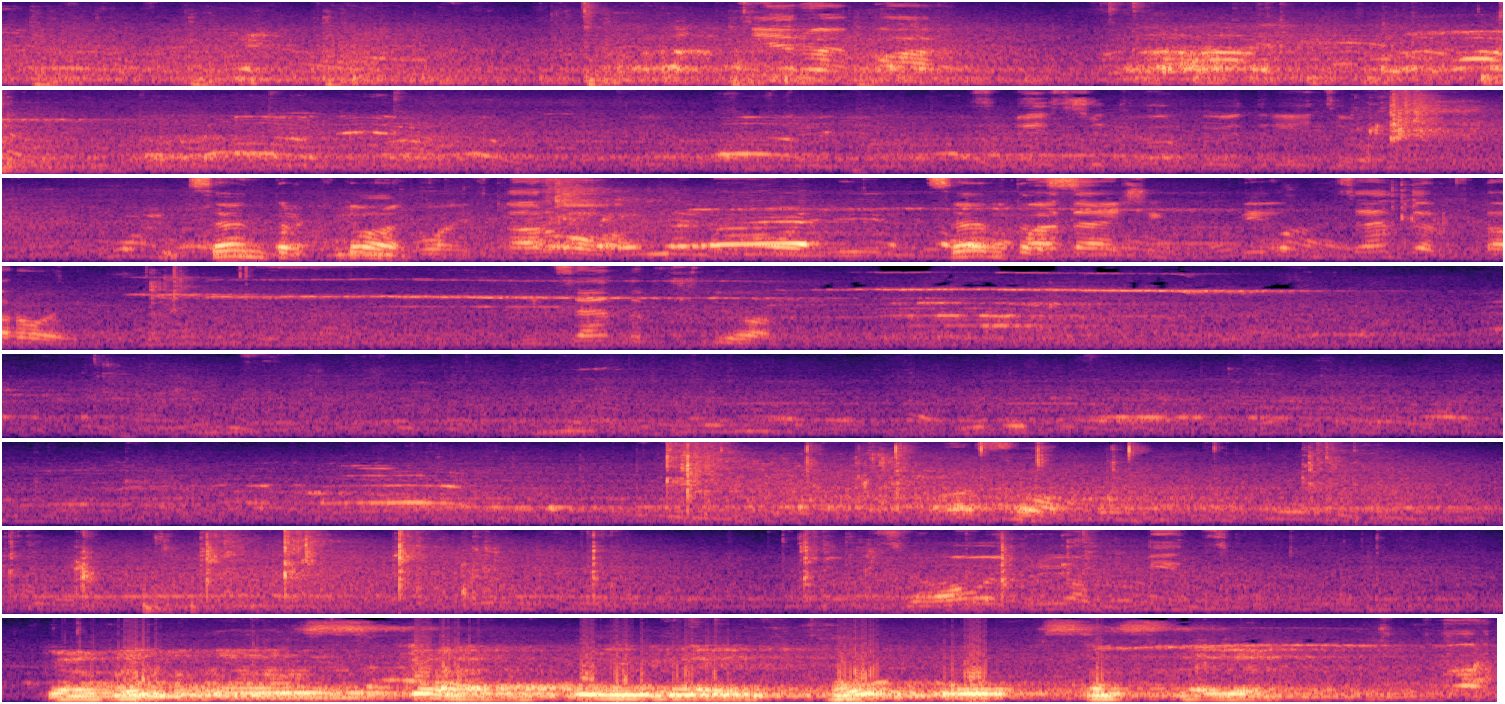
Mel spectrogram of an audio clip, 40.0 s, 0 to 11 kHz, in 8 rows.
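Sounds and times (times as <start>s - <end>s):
crowd murmur: 0.0s - 40.0s
hockey sticks and puck clacking: 9.6s - 10.0s, 27.2s - 34.4s.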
